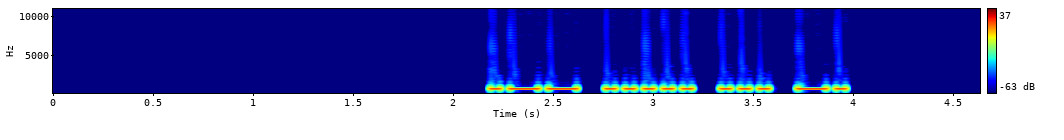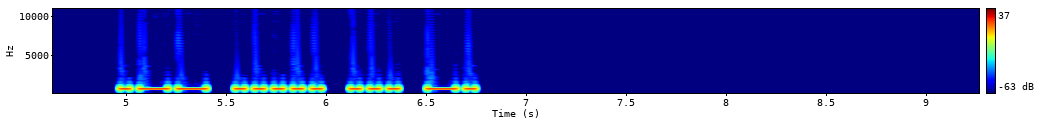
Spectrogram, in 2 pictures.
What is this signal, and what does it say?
Morse code, heard as a keyed tone, about 25 wpm, 700 Hz. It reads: W5SN W5SN
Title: USA Call Signs - 4 Characters - Repeated 2x - 25wpm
